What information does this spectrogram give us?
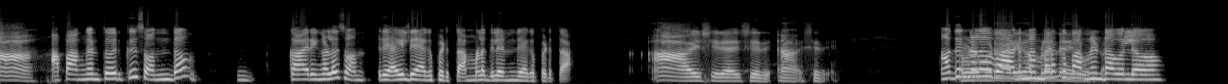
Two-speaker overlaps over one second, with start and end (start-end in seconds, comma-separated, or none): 9.6-11.1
